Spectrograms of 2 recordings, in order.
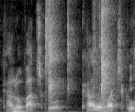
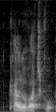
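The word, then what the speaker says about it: Karlovačko: Jetzt trinken wir noch einen Kalavako. – Kalavacko. Ich war mal in Kroatien, habe mich gefragt, wie spricht man das aus und dann habe ich es mir gemerkt. – Kalavacko.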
